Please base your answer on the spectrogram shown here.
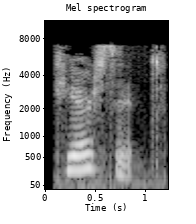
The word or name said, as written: tiercet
